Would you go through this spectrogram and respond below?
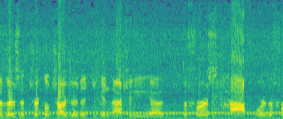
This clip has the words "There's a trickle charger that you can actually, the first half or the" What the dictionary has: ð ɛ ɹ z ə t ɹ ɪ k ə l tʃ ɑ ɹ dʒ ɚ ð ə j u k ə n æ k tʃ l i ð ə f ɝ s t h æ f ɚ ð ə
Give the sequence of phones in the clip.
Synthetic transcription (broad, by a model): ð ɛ ɹ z ə t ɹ ɪ k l tʃ ɑ ɹ dʒ ɚ ð ə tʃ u k ə n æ tʃ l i ð ə f ɝ s t h æ f ɚ ð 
